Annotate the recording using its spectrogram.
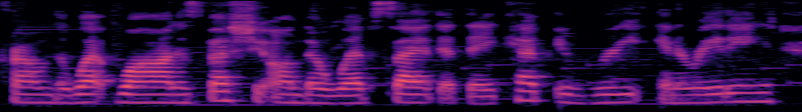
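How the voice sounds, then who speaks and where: Over music in the background, a woman speaks at a medium pitch and a moderate pace. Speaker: hair care vlogger. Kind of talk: casual talk to camera.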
